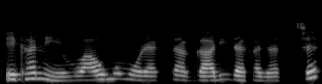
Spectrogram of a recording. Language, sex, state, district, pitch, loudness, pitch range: Bengali, female, West Bengal, Kolkata, 205 Hz, -30 LUFS, 190-230 Hz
